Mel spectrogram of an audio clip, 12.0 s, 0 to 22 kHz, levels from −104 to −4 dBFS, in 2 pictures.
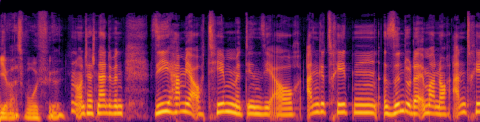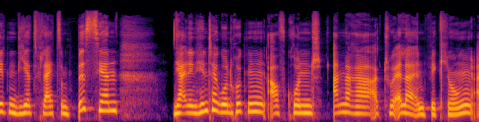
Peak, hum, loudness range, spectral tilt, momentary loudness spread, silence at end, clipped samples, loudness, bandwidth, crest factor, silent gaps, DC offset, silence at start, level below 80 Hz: -6 dBFS; none; 1 LU; -5.5 dB/octave; 6 LU; 0 s; under 0.1%; -23 LUFS; 16 kHz; 16 dB; none; under 0.1%; 0 s; -60 dBFS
